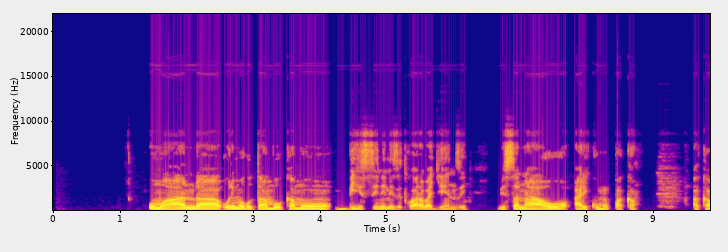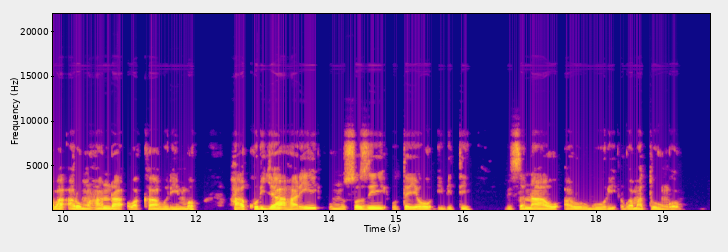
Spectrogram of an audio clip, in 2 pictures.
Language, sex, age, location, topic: Kinyarwanda, female, 25-35, Nyagatare, government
